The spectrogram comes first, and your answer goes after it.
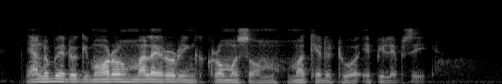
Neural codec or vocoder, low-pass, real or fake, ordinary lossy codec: codec, 16 kHz in and 24 kHz out, 1 kbps, XY-Tokenizer; 5.4 kHz; fake; none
